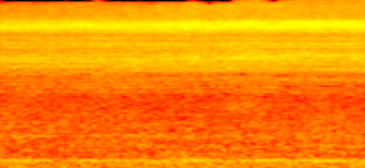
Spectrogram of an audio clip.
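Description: Steady high-pitched chorus of insects outdoors, with a faint low hum underneath.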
